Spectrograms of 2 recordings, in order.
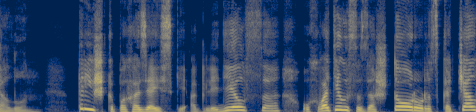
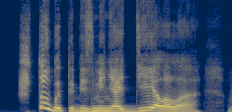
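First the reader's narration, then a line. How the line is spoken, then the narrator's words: Exclaiming. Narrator (Russian): воскликнул Плутыш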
